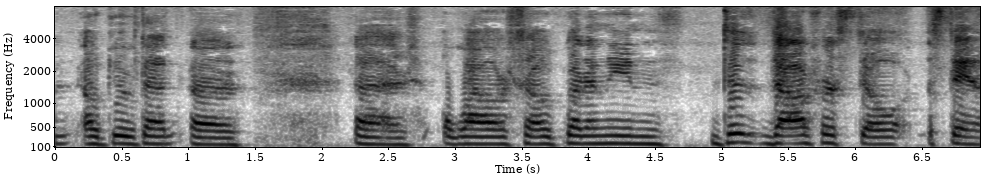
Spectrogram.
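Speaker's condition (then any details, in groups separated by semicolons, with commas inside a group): Mobius syndrome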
